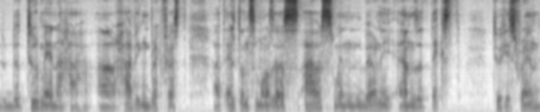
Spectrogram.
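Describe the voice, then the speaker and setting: A man in a French accent, very deep and low in pitch, at a moderate pace. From France. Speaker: music journalist and author. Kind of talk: interview.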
